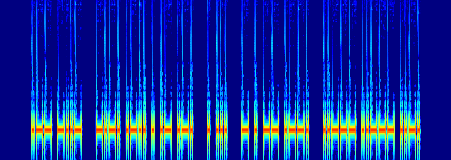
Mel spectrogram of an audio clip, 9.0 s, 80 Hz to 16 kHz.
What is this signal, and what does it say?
Morse code, heard as a keyed tone, about 28 wpm, 700 Hz. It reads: WX CLEAR ES TEMP 22F
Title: Practice QSO - Exchange 2 - Info - 28wpm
